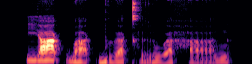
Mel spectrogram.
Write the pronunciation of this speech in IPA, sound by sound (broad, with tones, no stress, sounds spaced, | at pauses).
j a˥˩ k̚ b a˨˩ k̚ b ɯ˨˩ a̯ kʰ r u˨˩ a̯ h a˩˦ n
